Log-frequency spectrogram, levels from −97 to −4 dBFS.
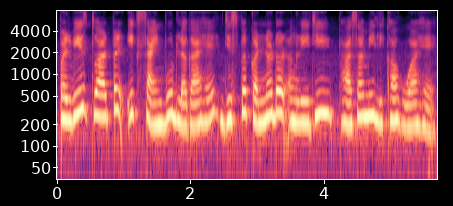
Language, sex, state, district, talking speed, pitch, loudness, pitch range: Hindi, female, Karnataka, Bangalore, 190 wpm, 235 Hz, -13 LUFS, 210-270 Hz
